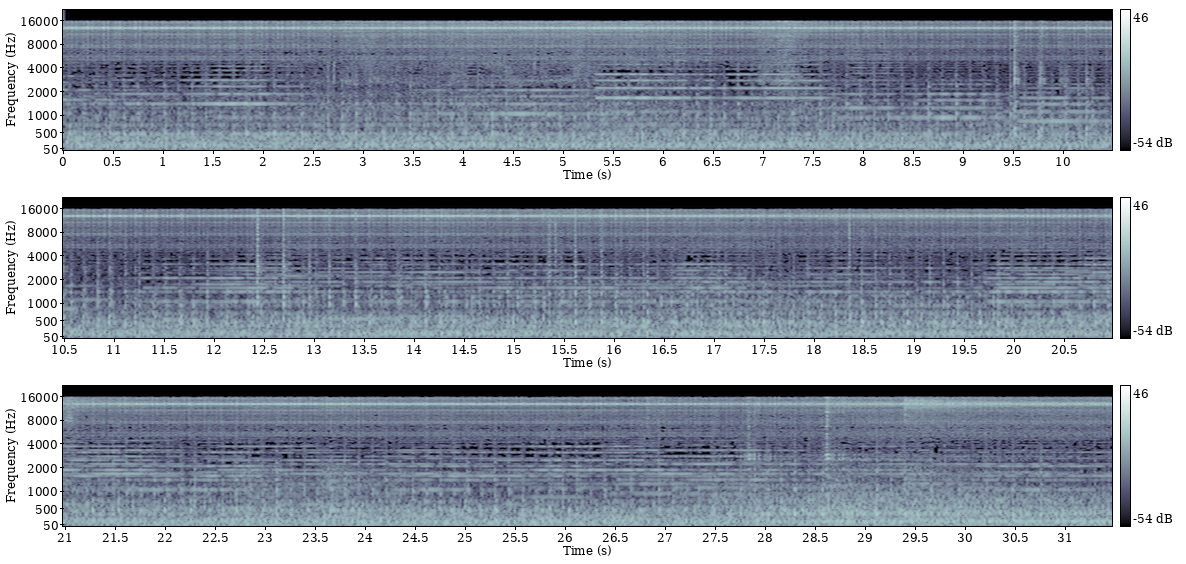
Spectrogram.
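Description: Experimental drone music: a dense, steady low drone with short held tones scattered above it. A deeper bass layer swells in about two-thirds of the way through.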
